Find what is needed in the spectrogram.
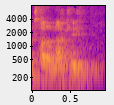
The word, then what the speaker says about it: Taranaki: So you might say Taranaki, because you know that's how it's pronounced,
